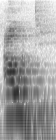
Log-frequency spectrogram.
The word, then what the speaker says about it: Audi: out how how so when you see a car called a udi is audi audi don't say o we normally say audi in english but you say audi in german audi e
